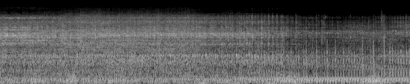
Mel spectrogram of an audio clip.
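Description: Small engine of a motorized bicycle running steadily at idle.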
